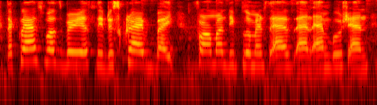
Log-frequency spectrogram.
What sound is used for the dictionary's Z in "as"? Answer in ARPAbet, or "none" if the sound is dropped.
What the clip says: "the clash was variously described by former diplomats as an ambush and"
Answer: Z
